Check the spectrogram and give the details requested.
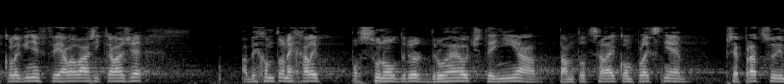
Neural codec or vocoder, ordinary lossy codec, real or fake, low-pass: none; MP3, 24 kbps; real; 7.2 kHz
